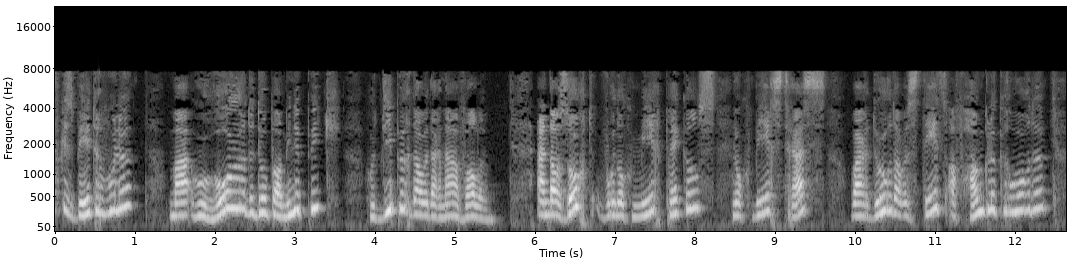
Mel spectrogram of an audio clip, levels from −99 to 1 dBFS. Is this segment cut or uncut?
cut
